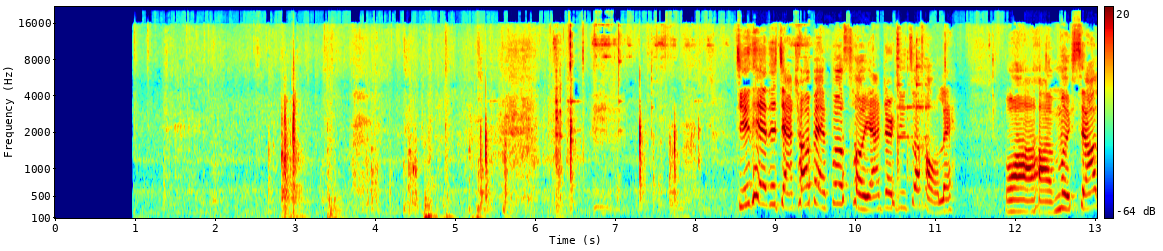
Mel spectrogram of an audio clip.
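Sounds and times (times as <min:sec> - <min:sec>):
tableware knocking and clinking: 0:02.7 - 0:03.8, 0:04.6 - 0:08.2
dull thumps: 0:02.7 - 0:05.5.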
